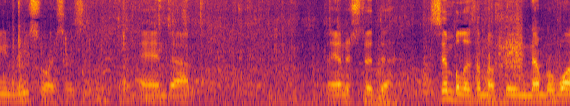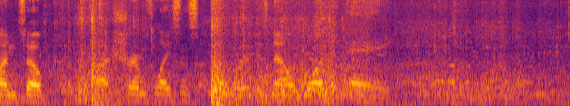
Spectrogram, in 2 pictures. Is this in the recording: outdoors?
yes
